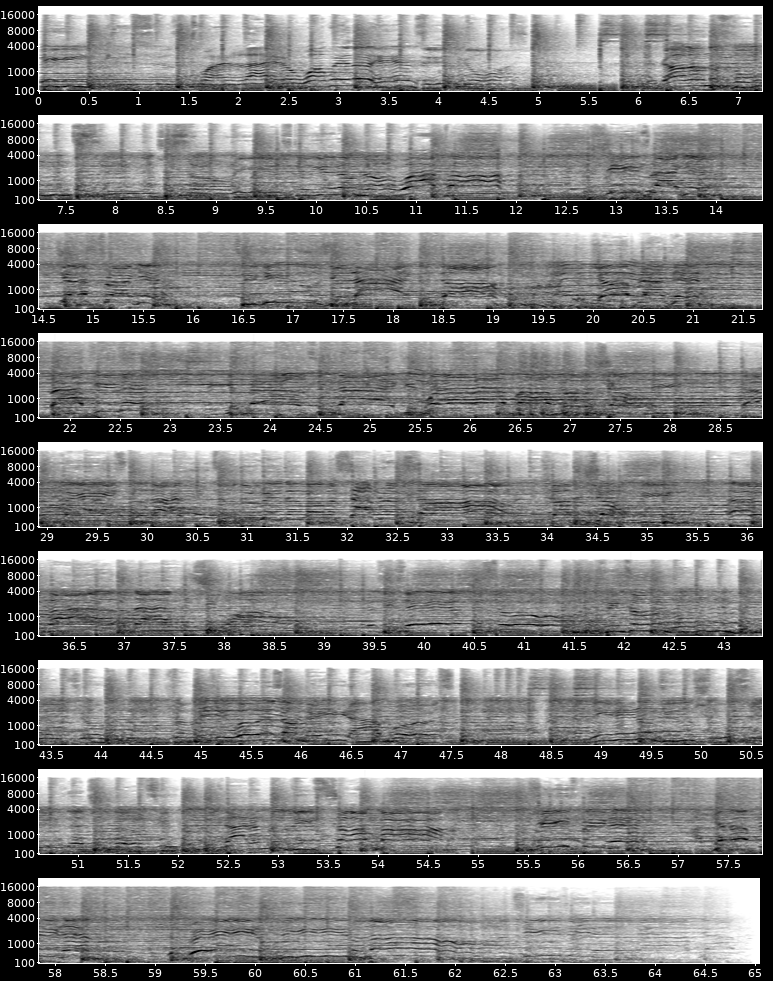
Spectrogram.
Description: Category: AOR/Melodic Rock
It's simply good, straight ahead rock.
